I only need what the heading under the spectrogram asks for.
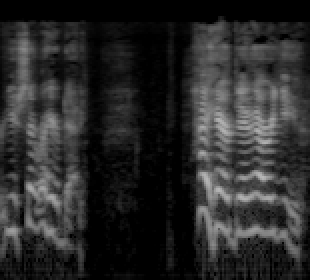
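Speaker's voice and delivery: ordinary delivery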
